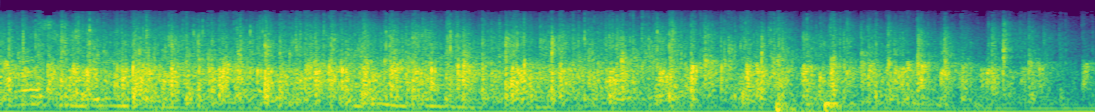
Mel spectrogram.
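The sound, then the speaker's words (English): An audience applauds steadily for several seconds, a dense, continuous patter of many hands clapping together that stays full and fairly loud throughout, with no one speaking over it. “Give her a clap.”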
